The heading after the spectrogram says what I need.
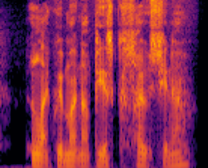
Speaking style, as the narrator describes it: He sighed

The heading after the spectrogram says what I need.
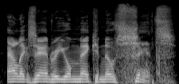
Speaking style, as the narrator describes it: snapped

